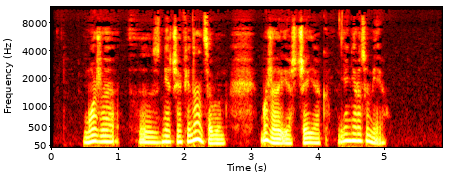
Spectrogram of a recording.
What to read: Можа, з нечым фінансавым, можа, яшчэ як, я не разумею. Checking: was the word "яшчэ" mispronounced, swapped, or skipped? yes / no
no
